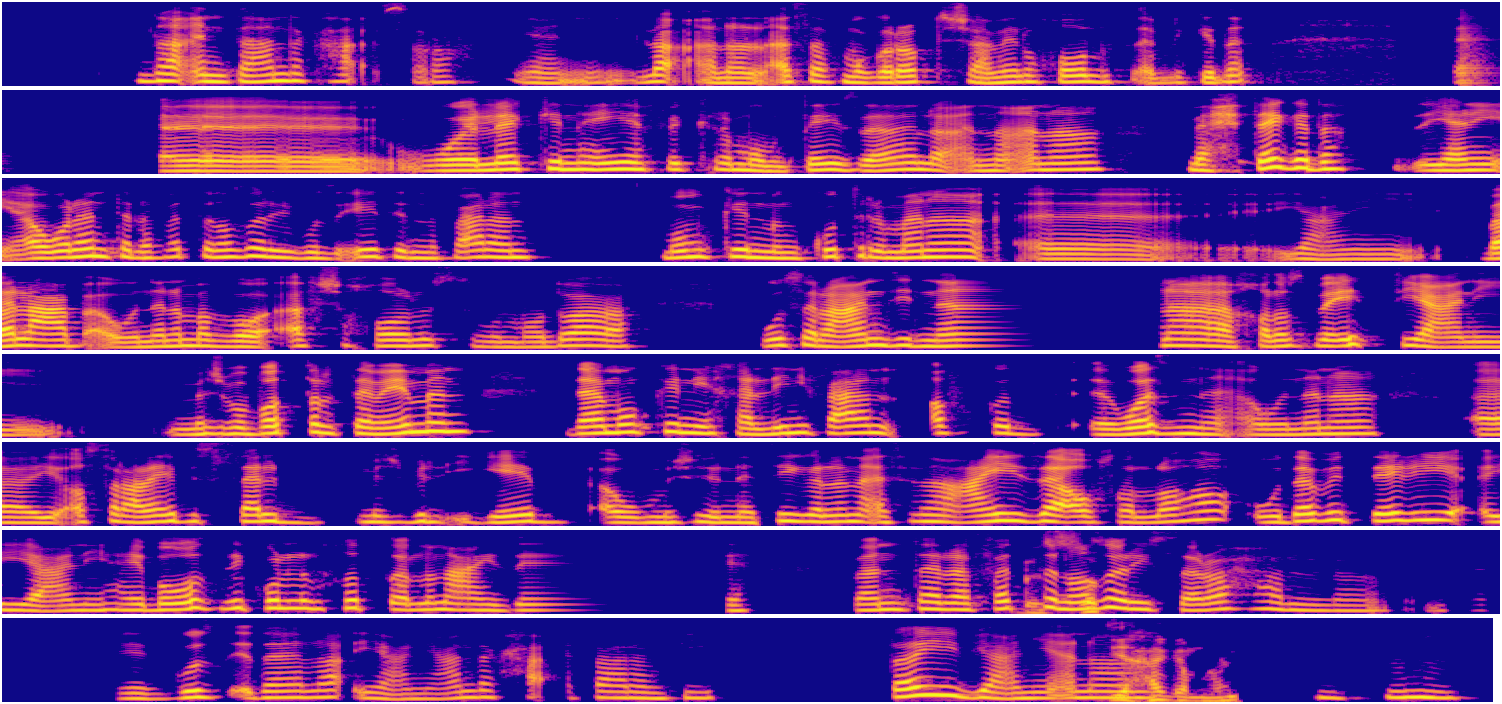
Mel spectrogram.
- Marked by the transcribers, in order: tapping; static; distorted speech; unintelligible speech
- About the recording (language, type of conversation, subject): Arabic, advice, إزاي أوازن بين تحسين أدائي الرياضي وأخد راحة كفاية في روتيني؟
